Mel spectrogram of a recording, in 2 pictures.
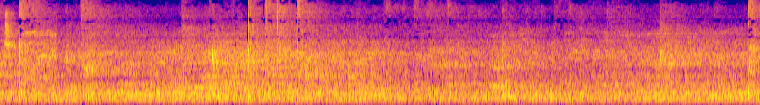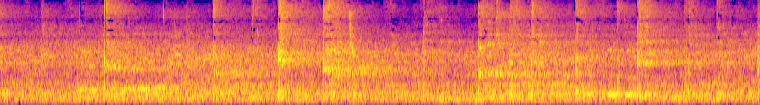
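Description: Pickleball rally: paddles hitting the hard plastic ball, a string of sharp pops that come more often in the second half, with players' voices faint beneath them.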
